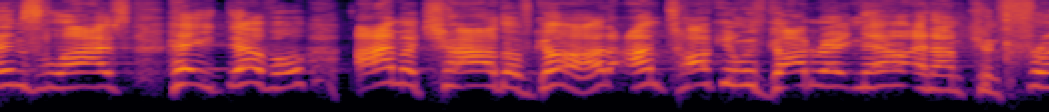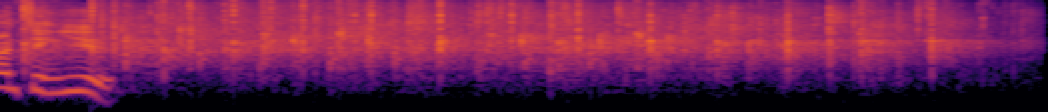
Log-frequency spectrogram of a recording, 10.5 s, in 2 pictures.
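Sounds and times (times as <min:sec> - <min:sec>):
speech: 0:00.1 - 0:06.0
audience clapping: 0:05.0 - 0:10.4.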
